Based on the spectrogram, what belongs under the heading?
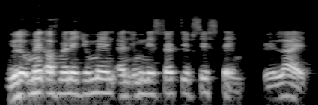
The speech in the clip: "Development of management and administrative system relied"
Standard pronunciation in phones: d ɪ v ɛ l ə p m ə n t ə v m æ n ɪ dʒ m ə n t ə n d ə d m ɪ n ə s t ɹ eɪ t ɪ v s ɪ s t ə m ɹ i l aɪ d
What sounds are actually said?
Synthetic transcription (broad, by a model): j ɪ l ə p m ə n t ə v m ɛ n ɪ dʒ m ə n ə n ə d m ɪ n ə s t ɹ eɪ t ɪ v s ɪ s t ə m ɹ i l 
